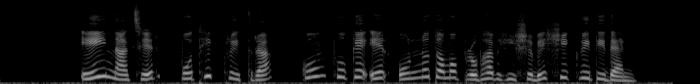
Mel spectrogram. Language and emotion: Bengali, neutral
